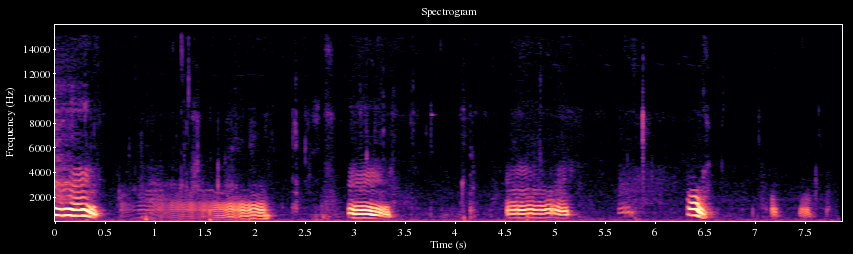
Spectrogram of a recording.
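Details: Newborn Blue Heeler puppies, two days old, from a litter of five born on a Sunday morning, squealing indoors in high, wavering harmonic cries, some falling and some rising, given in bursts about once a second with short quiet gaps between.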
